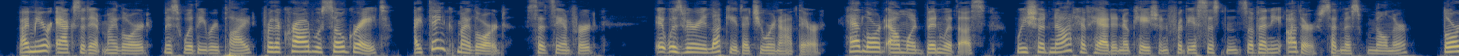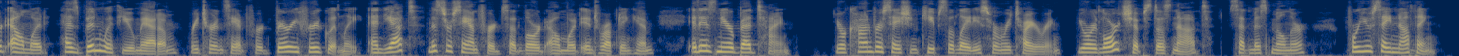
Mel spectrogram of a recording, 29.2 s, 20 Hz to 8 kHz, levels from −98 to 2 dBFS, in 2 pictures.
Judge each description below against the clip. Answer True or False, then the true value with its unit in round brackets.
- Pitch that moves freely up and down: True (6.2 semitones)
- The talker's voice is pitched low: False (200 Hz)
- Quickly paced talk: False (190 wpm)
